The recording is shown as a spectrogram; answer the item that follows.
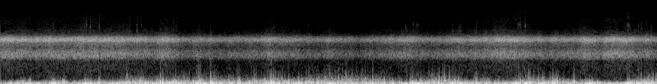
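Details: Rice-paddy frogs in full chorus at planting time, late May 2011; countless overlapping calls merge into a continuous droning trill, partly masked by strong low-pitched wind rumble.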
